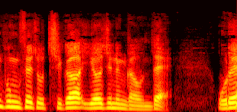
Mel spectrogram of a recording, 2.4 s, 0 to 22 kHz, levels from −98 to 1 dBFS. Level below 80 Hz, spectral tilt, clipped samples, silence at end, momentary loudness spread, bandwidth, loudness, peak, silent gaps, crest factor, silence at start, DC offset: -70 dBFS; -6 dB/octave; under 0.1%; 0 s; 9 LU; 14 kHz; -26 LUFS; -8 dBFS; none; 18 dB; 0 s; under 0.1%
